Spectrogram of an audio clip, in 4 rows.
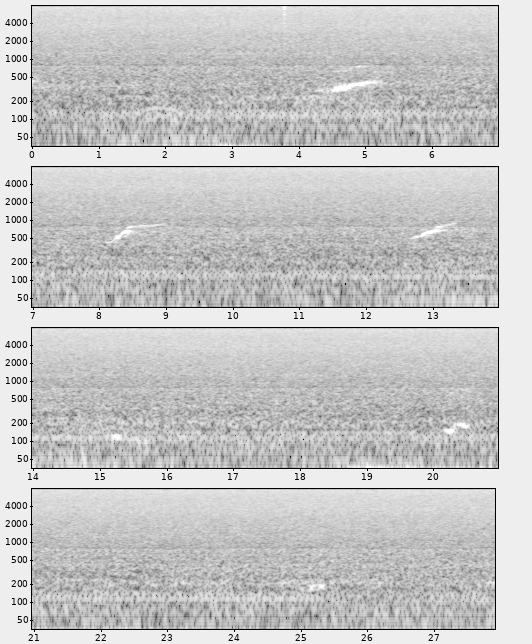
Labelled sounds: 8.4	9.0	humpback whale, 0.80 to 0.90 kHz
13.1	13.4	humpback whale, 0.80 to 0.99 kHz

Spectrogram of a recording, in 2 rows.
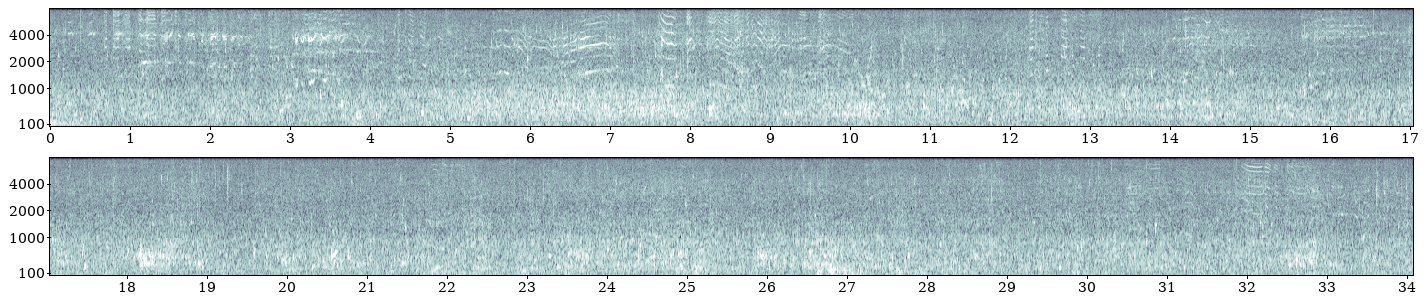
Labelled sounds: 1.1	1.4	Pacific white-sided dolphin, 1.8 to 6.2 kHz
3.0	3.6	Pacific white-sided dolphin, 2.4 to 4.1 kHz
5.4	8.6	Pacific white-sided dolphin, 1.4 to 6.6 kHz
9.3	9.5	Pacific white-sided dolphin, 2.7 to 3.1 kHz
14.0	14.3	Pacific white-sided dolphin, 3.6 to 3.9 kHz
16.5	16.7	Pacific white-sided dolphin, 4.0 to 4.4 kHz
31.9	32.3	Pacific white-sided dolphin, 3.1 to 6.7 kHz

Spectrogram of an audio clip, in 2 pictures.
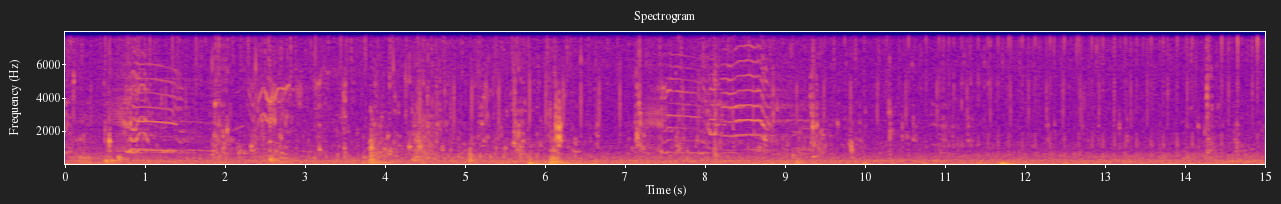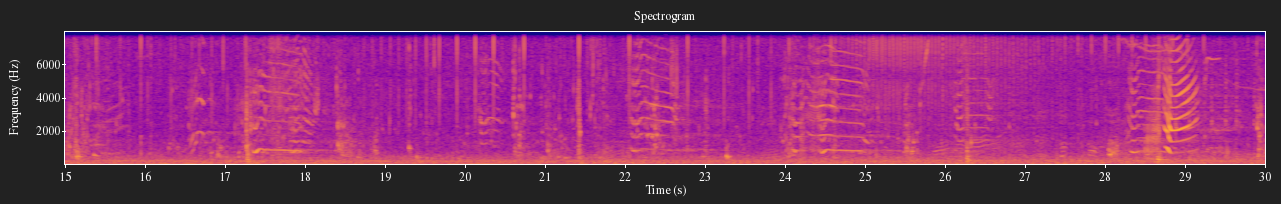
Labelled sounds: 0.7	1.4	killer whale, southern Alaska resident, 0.46 to 8.0 kHz
7.1	8.8	killer whale, southern Alaska resident, 0.51 to 8.0 kHz
15.2	15.9	killer whale, southern Alaska resident, 0.88 to 7.0 kHz
16.4	16.8	killer whale, southern Alaska resident, 1.2 to 6.5 kHz
17.2	18.1	killer whale, southern Alaska resident, 0.37 to 8.0 kHz
20.1	20.5	killer whale, southern Alaska resident, 0.92 to 6.5 kHz
22.1	22.7	killer whale, southern Alaska resident, 0.55 to 8.0 kHz
23.9	25.1	killer whale, southern Alaska resident, 0.41 to 8.0 kHz
25.8	27.1	killer whale, southern Alaska resident, 0.51 to 6.9 kHz
28.2	29.7	killer whale, southern Alaska resident, 0.41 to 8.0 kHz

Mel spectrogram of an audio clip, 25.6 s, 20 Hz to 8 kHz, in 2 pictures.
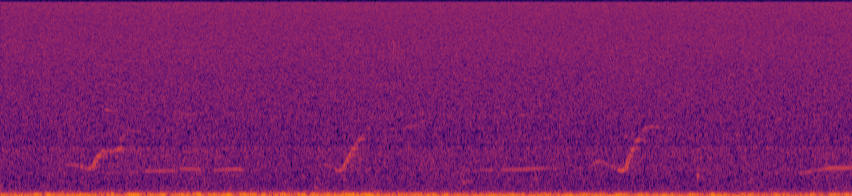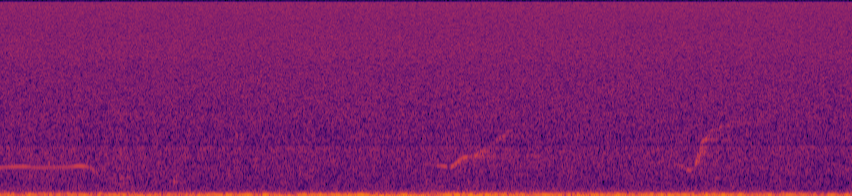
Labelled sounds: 9.5	9.9	humpback whale, 0.80 to 1.2 kHz
20.2	20.5	humpback whale, 0.83 to 1.0 kHz

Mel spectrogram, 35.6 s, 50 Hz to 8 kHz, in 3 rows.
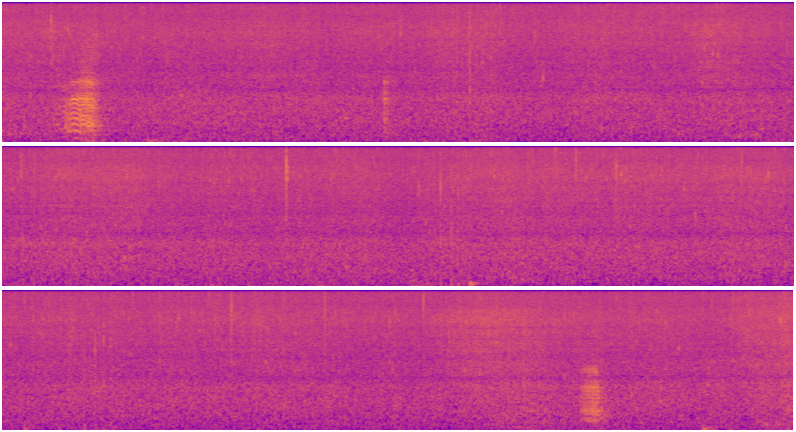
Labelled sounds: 1.0	1.3	croaking sound likely from a nearby submerged object, 0.78 to 1.1 kHz
32.4	32.7	croaking sound likely from a nearby submerged object, 1.3 to 1.6 kHz

